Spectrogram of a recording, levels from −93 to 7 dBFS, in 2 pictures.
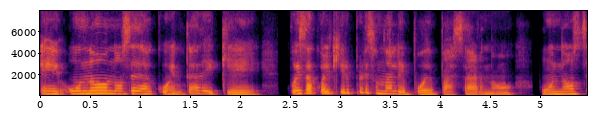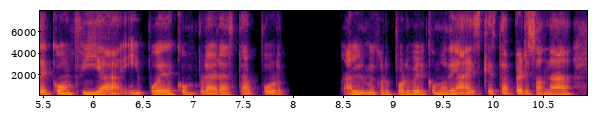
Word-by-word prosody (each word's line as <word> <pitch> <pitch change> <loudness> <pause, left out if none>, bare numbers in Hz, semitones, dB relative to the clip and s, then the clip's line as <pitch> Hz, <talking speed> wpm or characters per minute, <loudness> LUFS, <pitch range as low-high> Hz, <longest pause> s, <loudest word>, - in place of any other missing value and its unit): eh, 245 -2 +2
uno 275 +3 +6
no 255 -2 +1
se 270 +2 +3
da 240 -2 +2
cuenta 100 +6 -1
de 125 -3 -1
que, 175 -1 0 0.3
pues, 140 - +3
a 155 0 +6
cualquier 155 +1 +1
persona 285 -7 0
le 215 -6 +1
puede 190 0 +1
pasar, 160 -2 -2
¿no? 155 +3 -2 0.3
Uno 230 +1 +2
se 215 -6 -1
confía 185 +4 +1
y 160 - -4
puede 175 +2 0
comprar 160 -2 -2
hasta 165 0 -4
por 145 - -3 0.5
a - - -4
lo 165 -2 +1
mejor, 165 +2 -4
por 180 - -2
ver 175 0 0
como 180 0 -1
de: - - +1
"Ah, - - +1
es - - -6
que - - -4
esta - - -5
persona 200 0 0
180 Hz, 195 wpm, -23 LUFS, 160-230 Hz, 0.5 s, uno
